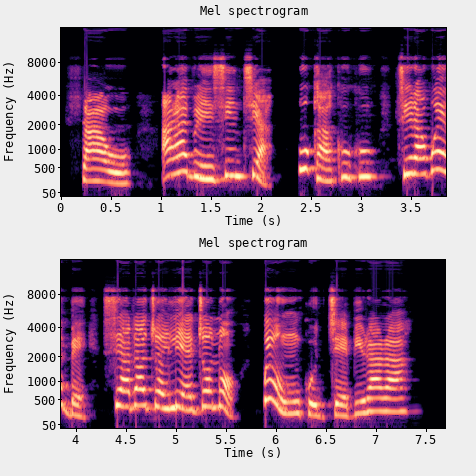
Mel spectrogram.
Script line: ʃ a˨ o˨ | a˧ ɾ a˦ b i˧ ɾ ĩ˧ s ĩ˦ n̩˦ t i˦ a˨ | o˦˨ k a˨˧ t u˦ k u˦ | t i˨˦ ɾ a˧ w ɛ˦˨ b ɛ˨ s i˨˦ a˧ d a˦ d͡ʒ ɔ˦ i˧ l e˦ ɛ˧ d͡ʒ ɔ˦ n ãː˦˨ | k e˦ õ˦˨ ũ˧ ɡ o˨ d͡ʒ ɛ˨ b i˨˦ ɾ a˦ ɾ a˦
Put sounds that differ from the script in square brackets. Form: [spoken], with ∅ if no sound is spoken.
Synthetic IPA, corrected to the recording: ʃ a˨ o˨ | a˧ ɾ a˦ b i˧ ɾ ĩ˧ s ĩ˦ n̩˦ t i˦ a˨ | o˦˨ k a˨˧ [k] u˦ k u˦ | t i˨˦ ɾ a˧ w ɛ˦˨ b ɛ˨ s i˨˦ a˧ d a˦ d͡ʒ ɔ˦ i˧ l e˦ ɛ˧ d͡ʒ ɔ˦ n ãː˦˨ | [k͡p] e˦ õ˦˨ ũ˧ [k] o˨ d͡ʒ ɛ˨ b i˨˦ ɾ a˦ ɾ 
